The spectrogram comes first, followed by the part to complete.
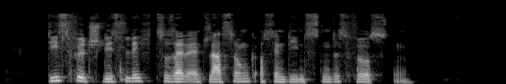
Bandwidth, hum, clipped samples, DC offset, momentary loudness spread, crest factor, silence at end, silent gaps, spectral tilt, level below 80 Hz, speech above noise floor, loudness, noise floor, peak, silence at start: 11.5 kHz; none; under 0.1%; under 0.1%; 11 LU; 22 dB; 0.95 s; none; -5.5 dB/octave; -58 dBFS; 45 dB; -24 LUFS; -69 dBFS; -4 dBFS; 0.5 s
